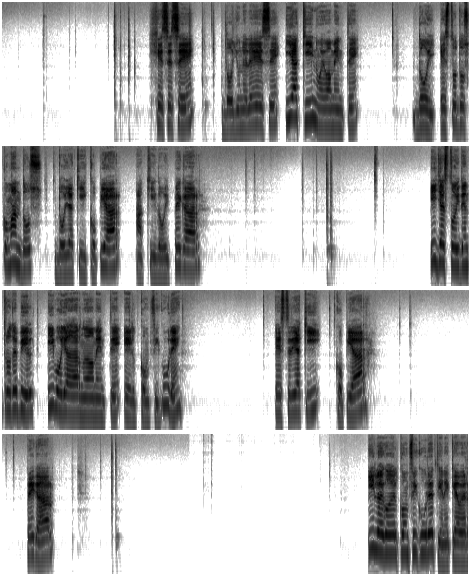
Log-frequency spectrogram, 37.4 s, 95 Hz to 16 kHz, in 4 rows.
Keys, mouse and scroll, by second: 0.8 typing, 2.1 typing, 2.4 Tab, 3.4 Return, 3.6-4.4 typing, 8.3-9.4 drag, 10.1 right click, 10.8 right click, 10.9 click, 13.0 right click, 14.1 click, 15.7 Return, 19.4-20.1 scroll down 1, 22.2-23.8 drag, 24.3-25.4 right drag, 25.1 click, 26.4 right click, 27.9 click, 30.1 Return, 35.1-35.8 scroll down 1, 35.8-36.4 scroll down 1, 36.4-37.3 scroll down 1.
